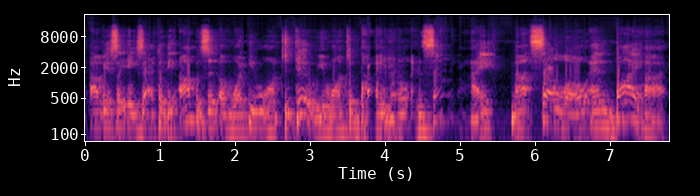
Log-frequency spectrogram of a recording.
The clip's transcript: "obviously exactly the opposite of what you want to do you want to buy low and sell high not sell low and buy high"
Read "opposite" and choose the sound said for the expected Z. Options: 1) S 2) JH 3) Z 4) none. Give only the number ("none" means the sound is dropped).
3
